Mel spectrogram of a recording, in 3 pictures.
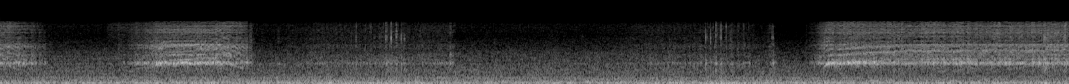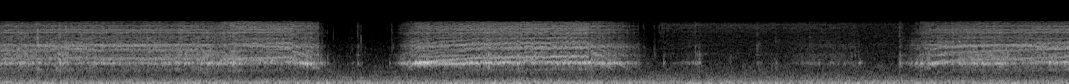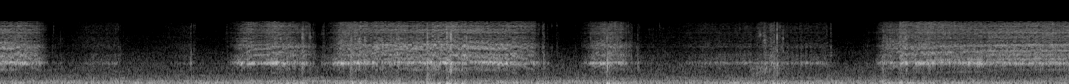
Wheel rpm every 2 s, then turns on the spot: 40, 40, 10, 20, 130, 160, 130, 90, 50, 20, 130, 30, 110, 70, 20, 130.
2-6 28-30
